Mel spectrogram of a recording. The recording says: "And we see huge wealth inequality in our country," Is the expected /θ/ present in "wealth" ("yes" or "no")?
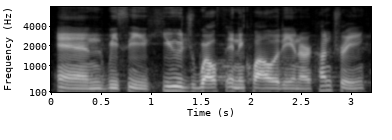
yes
